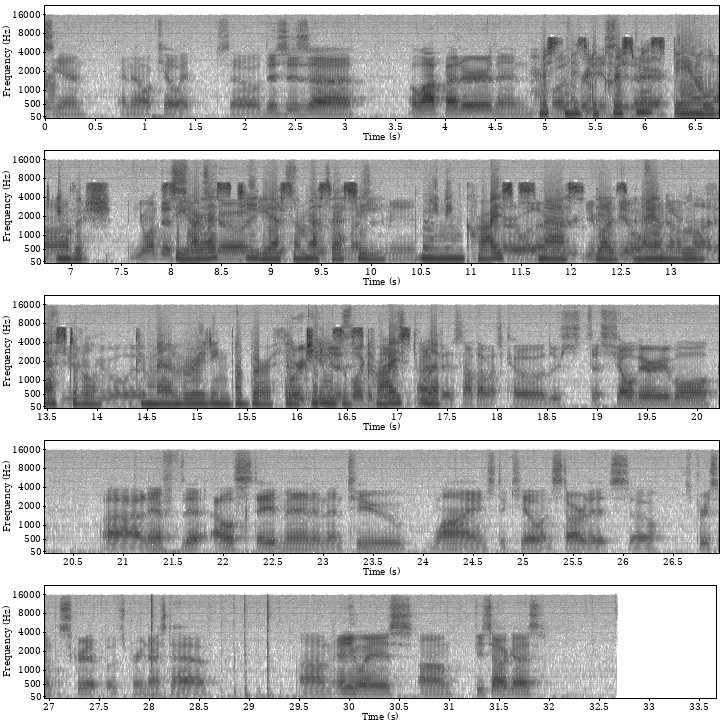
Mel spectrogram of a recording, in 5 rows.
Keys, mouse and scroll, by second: 0.1 alt+x, 2.4 F12, 4.5 F12, 8.0 j, 9.7 k, 11.0 j, 12.5 k, 14.8 k, 15.8 j, 19.2 j, 22.5 j, 25.6 j, 27.5-29.7 typing.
